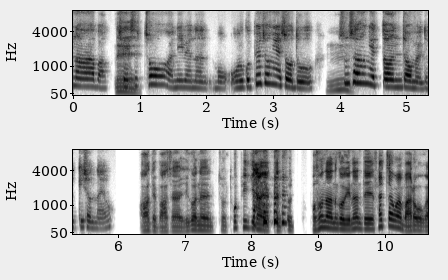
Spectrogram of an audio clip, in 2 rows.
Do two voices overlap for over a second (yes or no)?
no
